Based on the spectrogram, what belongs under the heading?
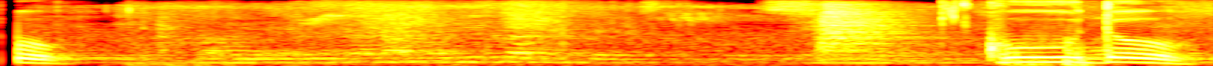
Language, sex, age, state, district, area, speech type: Hindi, female, 60+, Bihar, Madhepura, urban, read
